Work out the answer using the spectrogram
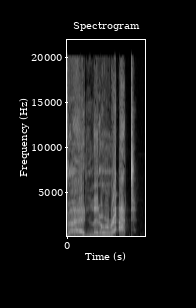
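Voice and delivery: very loud, hulking lizard monster voice. Voicing a hulking lizard stepping behind a character: lizard monster voice. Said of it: "the lizard comes hulking over you ... And goes".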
